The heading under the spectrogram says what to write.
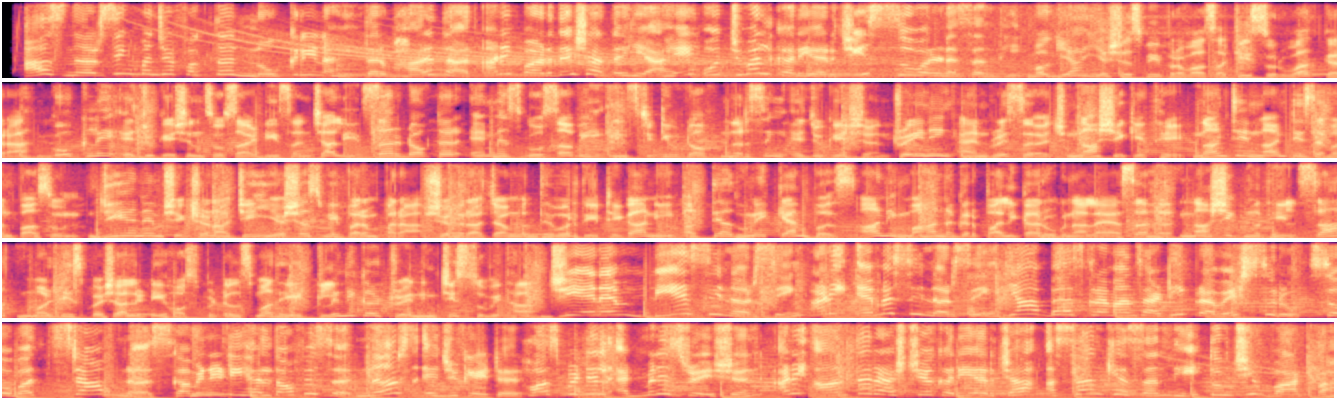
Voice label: Admission Advertisement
